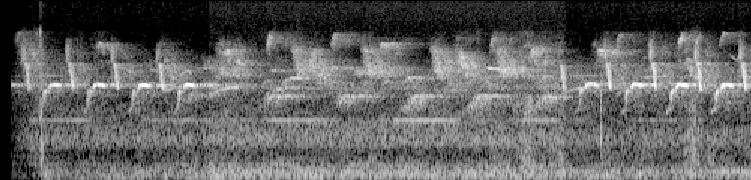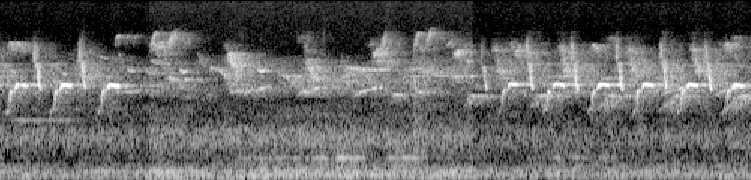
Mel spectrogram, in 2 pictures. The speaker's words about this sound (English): here's a couple of bird notes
